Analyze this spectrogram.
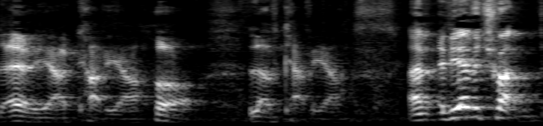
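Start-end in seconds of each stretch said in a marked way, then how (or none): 0.0-2.3 posh caviar voice. Pretend. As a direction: play a snob who adores caviar. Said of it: "don't know why I say it in that voice".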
